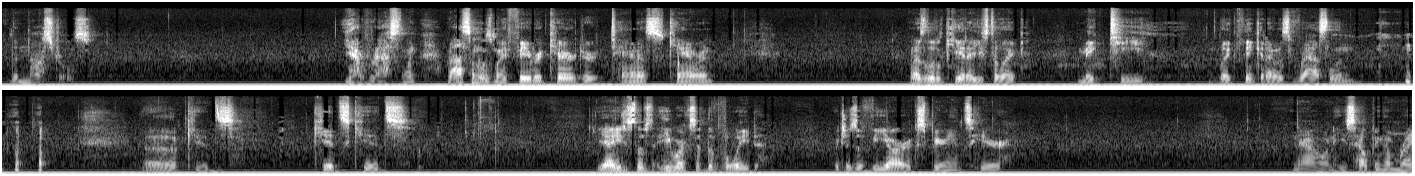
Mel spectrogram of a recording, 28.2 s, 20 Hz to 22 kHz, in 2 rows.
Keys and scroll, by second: 7.4 s, 17.7 s, 18.8 shift+f.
